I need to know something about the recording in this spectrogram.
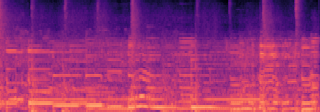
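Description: Live blues-rock band playing: two electric guitars, one carrying a melodic line of held notes, over drums keeping a steady beat with cymbal hits.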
